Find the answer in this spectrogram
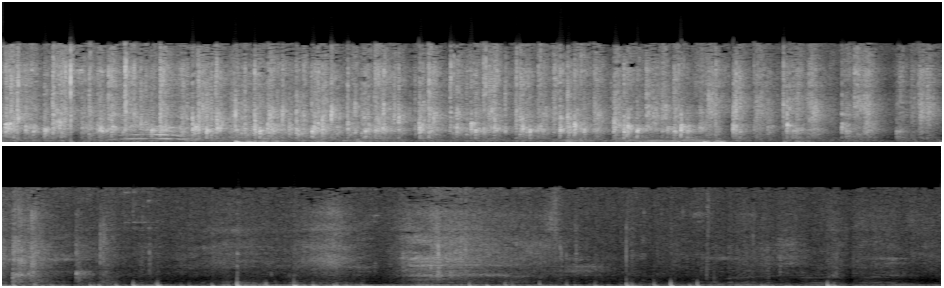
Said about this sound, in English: Give my man a great round of applause.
